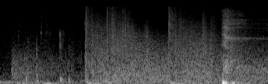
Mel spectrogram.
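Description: Shotgun fire in a realistic shooter video game, a short burst of loud blasts with a sharp close shot near the end, alone without talk.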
